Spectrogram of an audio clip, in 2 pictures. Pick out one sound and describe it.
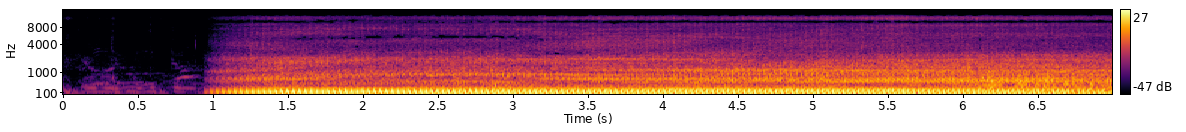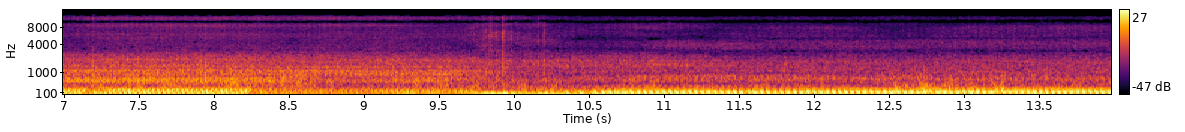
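A quad bike engine roars steadily up close.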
